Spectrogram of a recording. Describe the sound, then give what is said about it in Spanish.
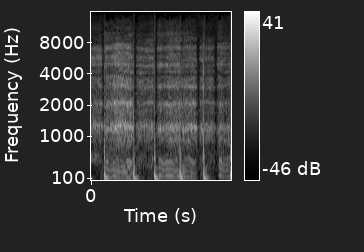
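A pounding heartbeat of strong palpitations, heard as a fast, regular series of deep, loud thumps over a sustained tonal hum. “tiene fuertes palpitaciones”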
